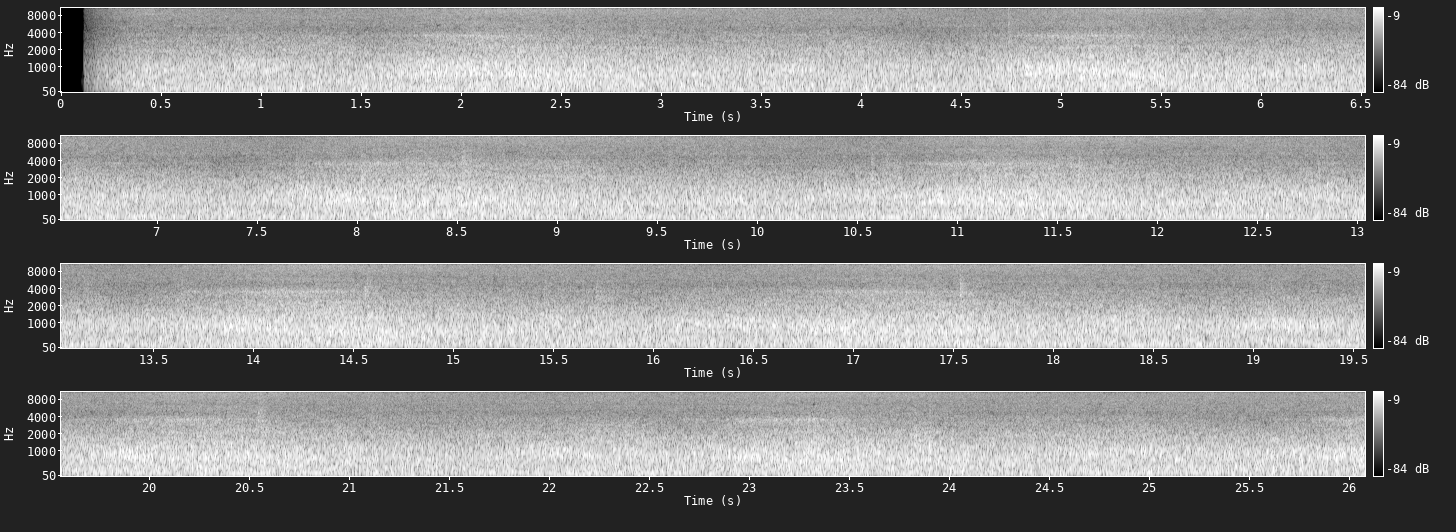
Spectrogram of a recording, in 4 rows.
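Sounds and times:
rowing machine flywheels whooshing: 7.5s - 26.0s.

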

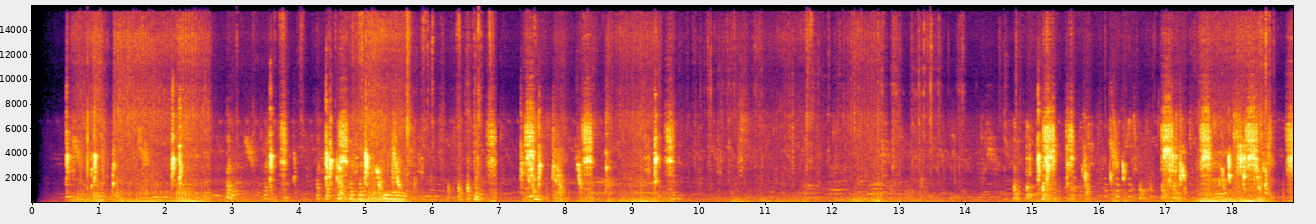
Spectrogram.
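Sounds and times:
finches chirping: 0.3s - 9.7s, 11.5s - 18.9s
wings fluttering: 0.5s - 2.9s, 4.5s - 7.0s, 7.8s - 14.0s.

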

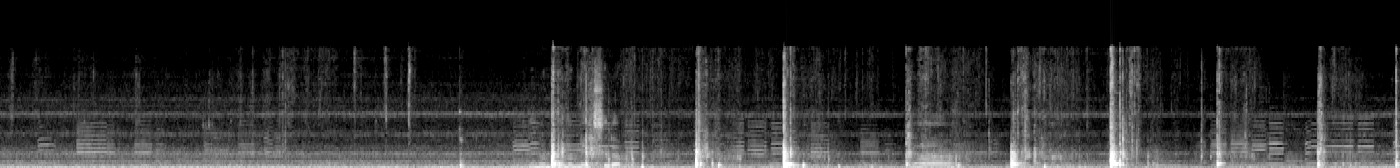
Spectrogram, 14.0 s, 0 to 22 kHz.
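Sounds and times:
plantain pieces knocking in plastic bowl: 5.5s - 8.5s, 9.1s - 14.0s.

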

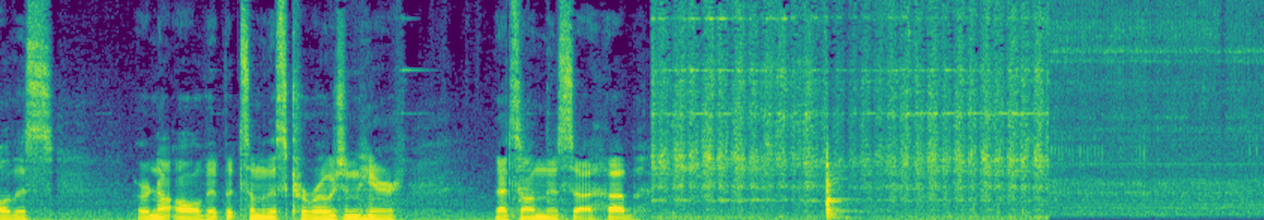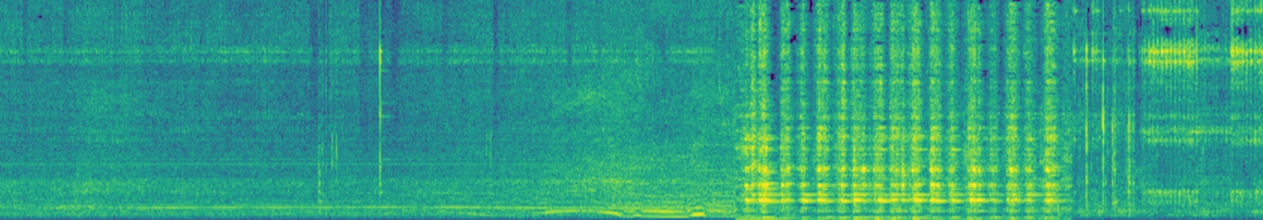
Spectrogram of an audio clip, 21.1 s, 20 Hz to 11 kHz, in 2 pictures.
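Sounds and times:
wire brush scrubbing metal: 5.4s - 8.8s, 13.9s - 19.5s.

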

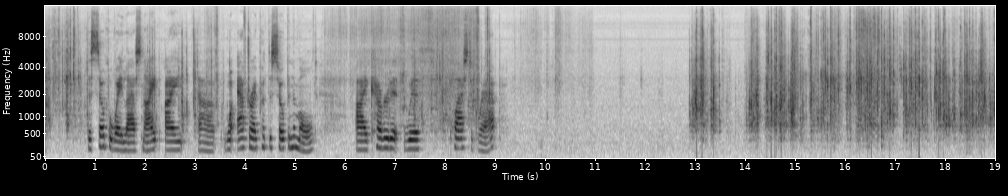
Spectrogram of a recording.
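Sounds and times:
paper crinkling and rustling: 0.0s - 3.7s, 5.5s - 11.0s, 12.9s - 19.0s
plastic wrap rustling: 0.0s - 11.6s, 12.9s - 19.0s.

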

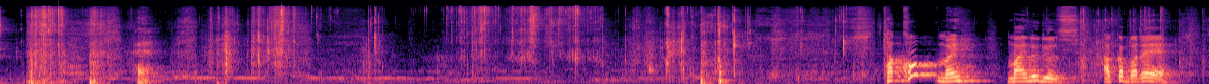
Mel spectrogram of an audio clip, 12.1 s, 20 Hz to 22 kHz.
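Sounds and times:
noodles being chewed: 0.0s - 8.8s.

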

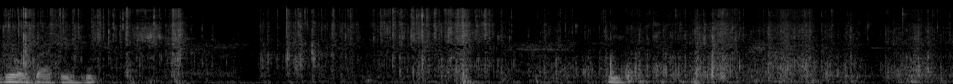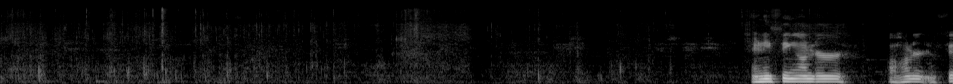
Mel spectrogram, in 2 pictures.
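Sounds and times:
plastic film crinkling: 0.0s - 18.7s.

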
